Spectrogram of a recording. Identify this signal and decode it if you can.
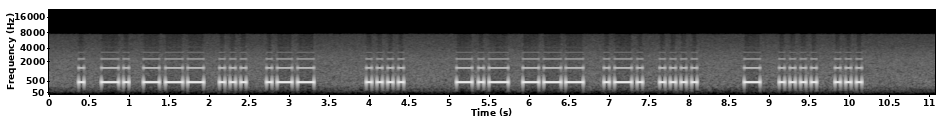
Morse code (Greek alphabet), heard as a keyed tone, hand-sent with a bug key, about 18 wpm, 460 Hz. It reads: ΕΝΟΣΩ Η ΚΟΡΗ ΤΗΣ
